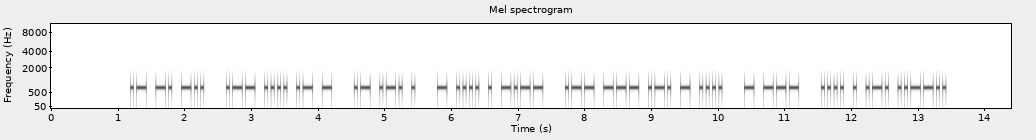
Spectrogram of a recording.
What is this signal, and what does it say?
Morse code, heard as a keyed tone, about 25 wpm, 700 Hz. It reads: AND WHAT ARE THEY WORTH TO HER?
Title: Sentences from Top 800 Words 25wpm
